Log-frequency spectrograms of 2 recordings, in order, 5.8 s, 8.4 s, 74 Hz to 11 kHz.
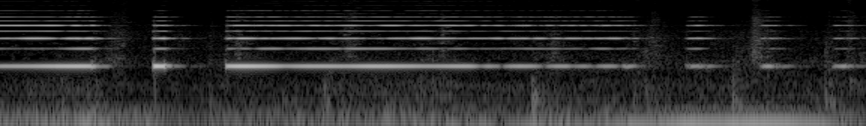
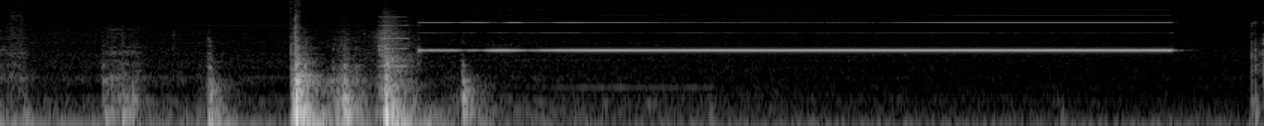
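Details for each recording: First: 2008 VW Polo 9N3 1.4 FSI (BUD), after replacing the faulty rear-left-middle parking sensor 7H0919275C: clean, steady mid-pitch beeps at a regular rate with quiet gaps; parking sensors now work normally. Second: 2008 VW Polo 9N3 1.4 FSI (BUD), ignition on and reverse engaged: one long continuous beep of about five seconds then silence, no proximity beeps; fault warning from a failed rear parking sensor 7H0919275C, later replaced.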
